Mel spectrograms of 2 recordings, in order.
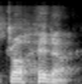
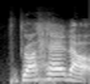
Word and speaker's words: Drogheda: The G is silent, believe it or not. So it's like a H. It's Drogheda. Drogheda.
